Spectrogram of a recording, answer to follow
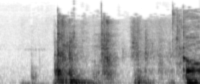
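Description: A door banging open and being shoved, a loud sudden thud about half a second in followed by a few more sharp knocks.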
